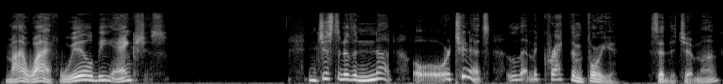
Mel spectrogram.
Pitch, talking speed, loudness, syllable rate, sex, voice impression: 165 Hz, 160 wpm, -18 LUFS, 4.7 syllables/s, male, very masculine, very adult-like, slightly thick, slightly tensed, powerful, slightly bright, soft, clear, fluent, slightly raspy, cool, intellectual, very refreshing, sincere, calm, slightly mature, friendly, reassuring, unique, slightly elegant, wild, slightly sweet, lively, kind, slightly intense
